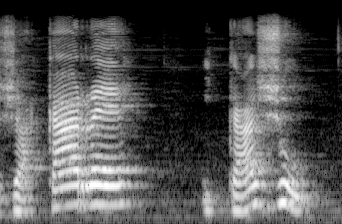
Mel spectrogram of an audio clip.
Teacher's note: Perceba que o ré e o ju, mais forte, né, tônico, posicionado na última sílaba, e que jacaré tem acento e caju não. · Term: Oxítona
